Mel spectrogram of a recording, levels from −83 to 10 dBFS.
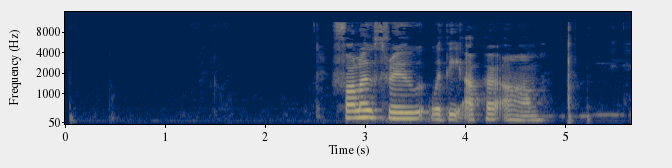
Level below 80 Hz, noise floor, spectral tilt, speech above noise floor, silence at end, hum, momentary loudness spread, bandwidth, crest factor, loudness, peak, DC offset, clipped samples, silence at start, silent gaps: -62 dBFS; -68 dBFS; -4.5 dB/octave; 48 dB; 0.4 s; none; 18 LU; 11.5 kHz; 20 dB; -21 LUFS; -4 dBFS; under 0.1%; under 0.1%; 0.05 s; none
